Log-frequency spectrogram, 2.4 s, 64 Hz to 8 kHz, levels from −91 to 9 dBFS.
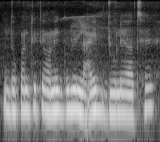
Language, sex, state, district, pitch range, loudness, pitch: Bengali, female, West Bengal, Alipurduar, 170-190 Hz, -13 LUFS, 180 Hz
